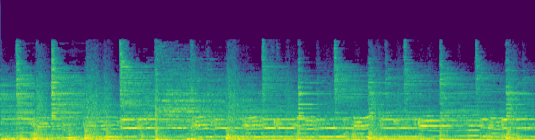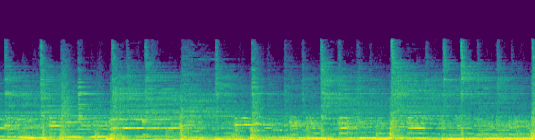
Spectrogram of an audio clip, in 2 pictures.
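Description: A live blues band plays with no singing: electric guitar lines over electric bass and a Tama drum kit keeping a steady beat.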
